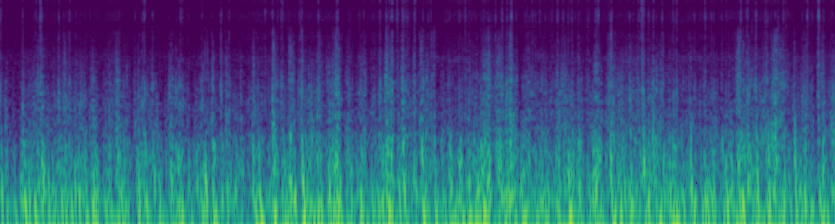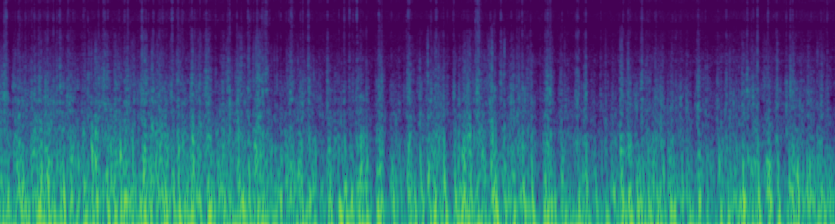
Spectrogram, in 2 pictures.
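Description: A vehicle's tyres roar steadily on the road.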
